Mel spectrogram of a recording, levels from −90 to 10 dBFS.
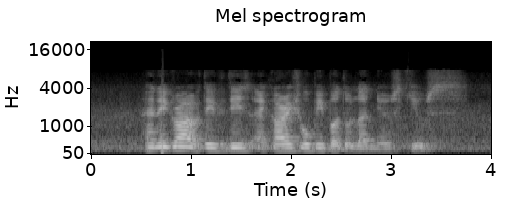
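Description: A speech clip with two blocks of digital silence, at 0.71 s and 3.17 s, each about 10 ms long. Unlike a dropout smoothed by a fade or concealment, the audio cuts out and back abruptly, giving a sharp tick, which points to an output buffer not filled in time.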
